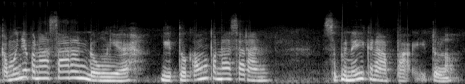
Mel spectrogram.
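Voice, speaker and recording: A woman's voice: mid-range voice, a little mellow, muffled recording, a little hiss or hum. Chatty woman doing a tarot reading. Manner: chatty, repetitive fillers, acts out quoted lines. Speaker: tarot reader. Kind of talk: casual tarot reading to viewers.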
